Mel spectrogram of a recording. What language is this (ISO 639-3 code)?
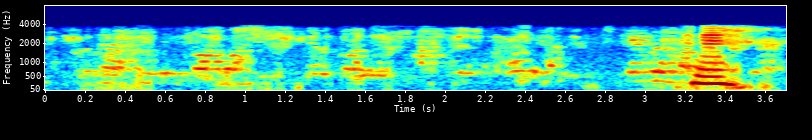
pan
